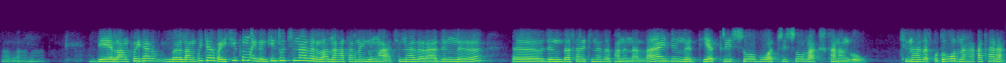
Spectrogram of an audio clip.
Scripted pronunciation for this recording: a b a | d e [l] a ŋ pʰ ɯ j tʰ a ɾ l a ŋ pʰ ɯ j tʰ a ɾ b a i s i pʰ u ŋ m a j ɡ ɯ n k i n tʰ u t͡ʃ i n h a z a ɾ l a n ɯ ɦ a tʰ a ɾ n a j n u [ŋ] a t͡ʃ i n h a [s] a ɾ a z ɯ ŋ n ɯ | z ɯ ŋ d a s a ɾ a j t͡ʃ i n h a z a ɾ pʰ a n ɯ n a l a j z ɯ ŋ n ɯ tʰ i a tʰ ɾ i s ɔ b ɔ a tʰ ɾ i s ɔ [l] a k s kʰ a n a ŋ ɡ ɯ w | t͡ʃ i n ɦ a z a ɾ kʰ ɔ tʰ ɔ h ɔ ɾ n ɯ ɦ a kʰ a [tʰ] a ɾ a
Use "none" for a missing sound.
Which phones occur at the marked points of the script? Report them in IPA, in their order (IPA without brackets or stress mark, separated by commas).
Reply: l, ŋ, z, l, tʰ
